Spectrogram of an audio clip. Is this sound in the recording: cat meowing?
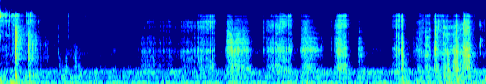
no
